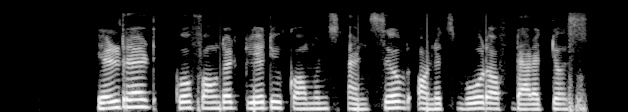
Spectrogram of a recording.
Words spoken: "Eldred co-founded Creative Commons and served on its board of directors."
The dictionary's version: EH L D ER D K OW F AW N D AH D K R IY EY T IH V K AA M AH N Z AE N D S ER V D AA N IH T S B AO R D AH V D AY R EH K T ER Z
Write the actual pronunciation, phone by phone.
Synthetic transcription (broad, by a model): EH L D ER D K OW F AW N D AH D K R IY EY T IH V K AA M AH N S AE N D S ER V D AA N IH T S B AO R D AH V D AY R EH K T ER S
